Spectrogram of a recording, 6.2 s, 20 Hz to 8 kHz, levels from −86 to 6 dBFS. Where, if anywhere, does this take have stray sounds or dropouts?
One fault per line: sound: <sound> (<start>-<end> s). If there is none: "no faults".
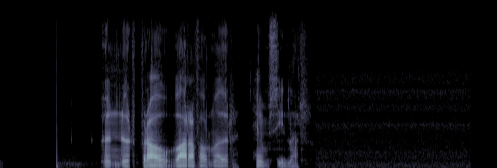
no faults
